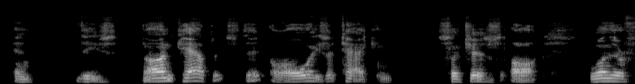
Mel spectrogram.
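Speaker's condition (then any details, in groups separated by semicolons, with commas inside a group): Vocal cord surgery; including laser treatment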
